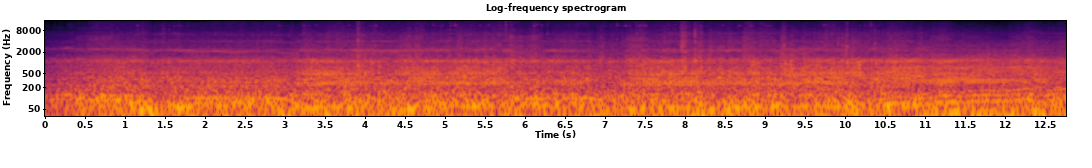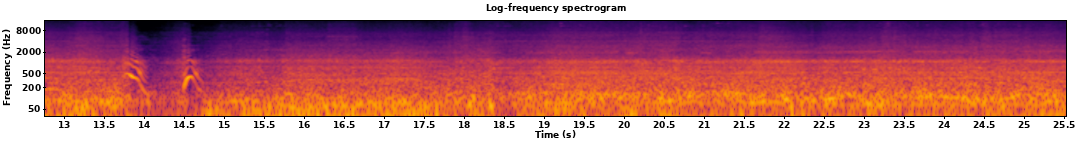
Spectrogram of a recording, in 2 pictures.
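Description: A 1984 Honda XL600R dual sport motorcycle is ridden with a steady, loud engine and road roar throughout, which dips briefly midway before it resumes, with no talk heard.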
